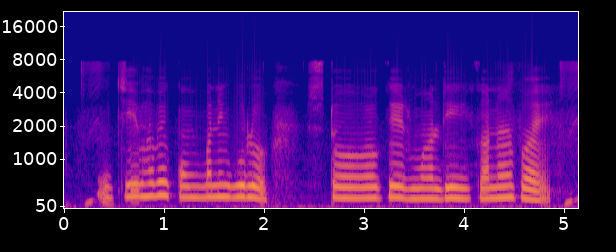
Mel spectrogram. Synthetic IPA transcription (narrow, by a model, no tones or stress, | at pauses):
d͡ʑebʱabekɔmpaniɡulosʈɔkeɾmãɖʱikanapaḛ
